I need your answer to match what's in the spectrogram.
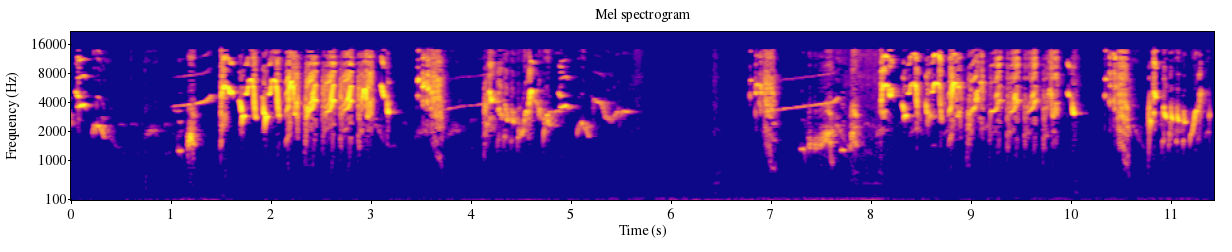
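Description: Oriental magpie-robin singing bursts of rich, varied whistles, trills and chattering notes, some phrases rising sharply, with brief pauses between, over a low hum.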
